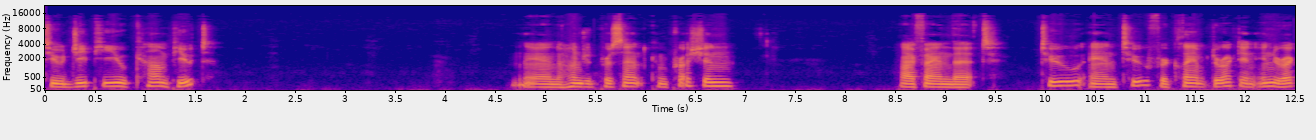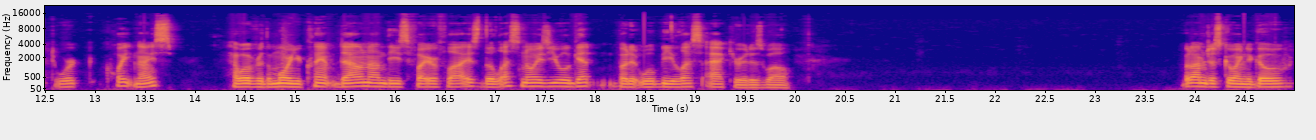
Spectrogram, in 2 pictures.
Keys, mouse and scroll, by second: 0.4-4.4 drag, 6.1-10.0 drag, 10.0-11.4 middle drag, 11.4-22.1 drag, 22.1-24.9 middle drag.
